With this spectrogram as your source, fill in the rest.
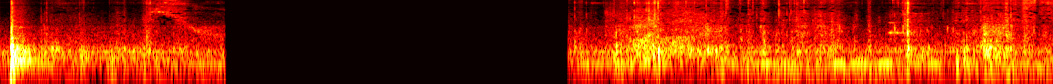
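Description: Paper packaging rustles and crinkles as hands handle a parcel.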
